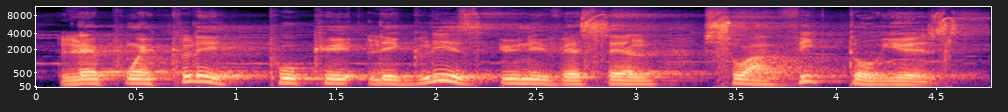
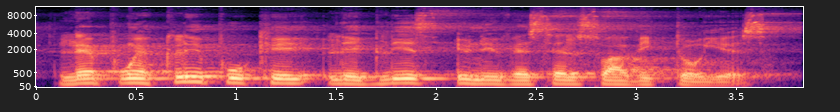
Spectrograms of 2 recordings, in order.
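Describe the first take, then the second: Both takes have the same delivery.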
